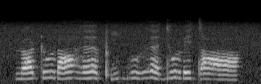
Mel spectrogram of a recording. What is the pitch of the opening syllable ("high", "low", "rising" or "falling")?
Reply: rising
